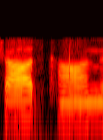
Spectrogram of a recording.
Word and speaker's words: Shahid Khan: And, of course, the owner of the Jacksonville Jaguars is Shahid Khan, spelled S-H-A-H-I-D, but pronounced Shahid Khan.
